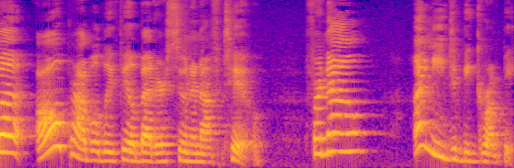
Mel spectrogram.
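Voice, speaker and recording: A woman performs a put-on character voice at a fairly high pitch, with very wide pitch swings. Her pace is moderate. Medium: read story. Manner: sulky, insistent.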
